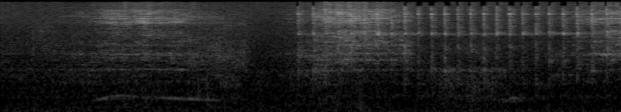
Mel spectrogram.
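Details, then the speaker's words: Walmart Concord e-bike disc brake after pulling the inside pad over until just touching, wheel spun freely: light rhythmic scraping tick once per wheel turn as the rotor brushes the pad. "Hear it rubbing a little bit?"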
